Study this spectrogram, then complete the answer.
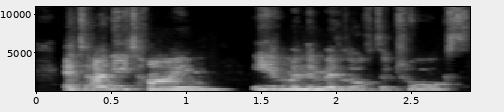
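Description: A high-pitched woman in a quiet background with audible room echo. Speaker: event host. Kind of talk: event host introduction. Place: home room. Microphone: webcam.

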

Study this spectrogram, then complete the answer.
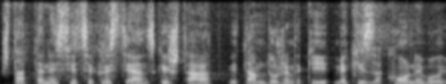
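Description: A man's high voice at a very fast pace, lively in intonation, with a dry, close sound with no echo and a very clean recording with a silent background. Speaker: preacher. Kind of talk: sermon.

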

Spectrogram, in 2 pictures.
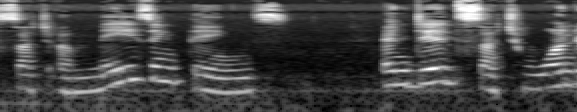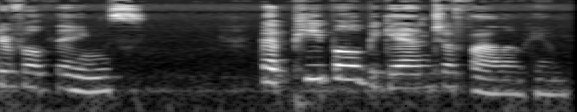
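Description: Somewhat breathy, a woman speaks at a very slow pace with long, frequent pauses over light background noise. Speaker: children's Sunday school storyteller. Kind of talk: slow, calm storytelling to children. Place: classroom. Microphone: camera far.

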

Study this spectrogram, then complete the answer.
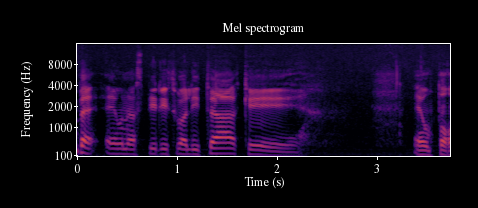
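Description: A man speaks very slowly in a calm tone and a fairly high voice, with ordinary pitch variation. The sound is dry, with no echo. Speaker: friar, convent superior. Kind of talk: TV interview answers, explanatory. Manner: calm, formal, explanatory. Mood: calm, thoughtful. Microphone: handheld.

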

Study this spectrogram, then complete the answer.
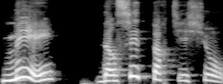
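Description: A woman speaks very slowly in a dark, mellow tone with lively intonation. The background is quiet. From Denmark. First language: Danish (speaking French). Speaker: music coach; music teacher. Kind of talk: online masterclass; lecture. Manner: hesitant, many fillers. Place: home room. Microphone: webcam.

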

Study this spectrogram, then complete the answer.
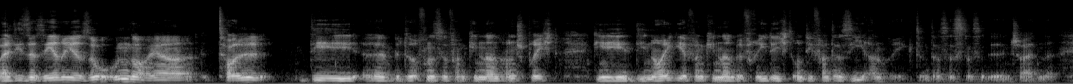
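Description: Big swings in loudness from a man talking at a fairly slow tempo. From Berlin, Germany. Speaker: voice actor. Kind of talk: interview. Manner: hesitant with fillers. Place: home room. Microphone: lapel.

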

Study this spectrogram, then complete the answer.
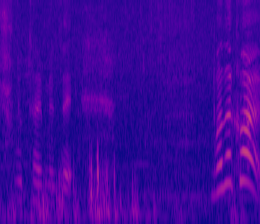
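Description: There is noticeable background noise as a woman speaks with ordinary pitch variation in a dry sound with no echo. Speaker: vlogger. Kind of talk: casual vlog chat. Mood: relaxed, laughing. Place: garden. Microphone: phone near.

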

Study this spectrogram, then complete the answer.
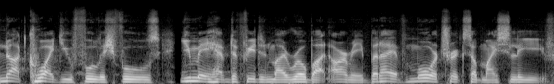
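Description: In a put-on character voice, a man talks at medium pitch and a moderate pace with hardly any pauses. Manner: pompous, gloating.

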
